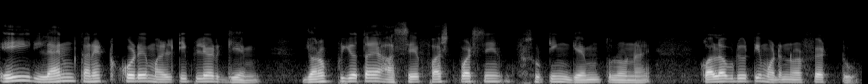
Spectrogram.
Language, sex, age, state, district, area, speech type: Bengali, male, 18-30, West Bengal, Howrah, urban, spontaneous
